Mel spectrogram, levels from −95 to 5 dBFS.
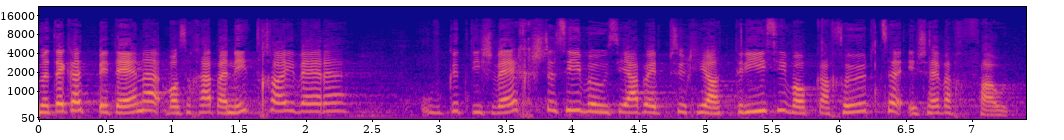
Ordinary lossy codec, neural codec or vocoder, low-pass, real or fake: none; none; 14.4 kHz; real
